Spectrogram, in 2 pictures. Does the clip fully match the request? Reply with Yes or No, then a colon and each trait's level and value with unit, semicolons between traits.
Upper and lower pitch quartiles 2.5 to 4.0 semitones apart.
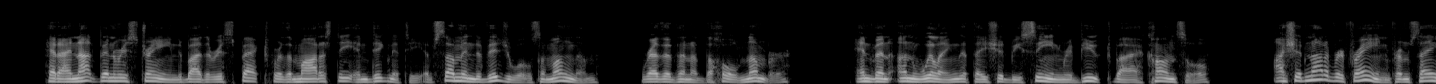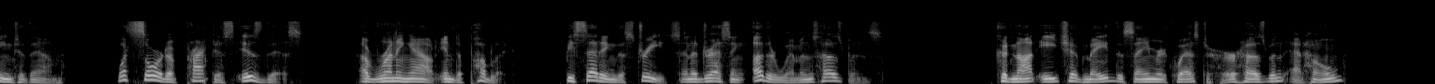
No: average, 4.5 semitones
